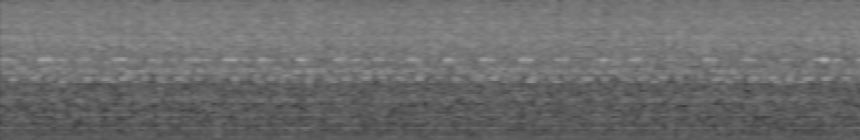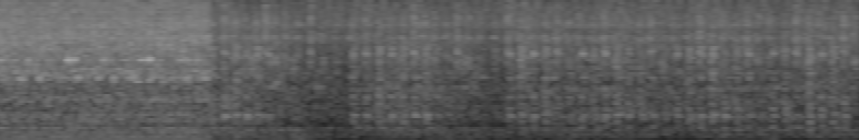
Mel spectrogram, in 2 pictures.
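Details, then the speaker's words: Engine that ran rough after a mass air flow sensor cleaning: idle lopes unevenly with stumbles and dips before dropping away; rough idle, cause unconfirmed. "can probably hear it a little bit the stumbling engine sort of our own well it's a strangest thing"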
